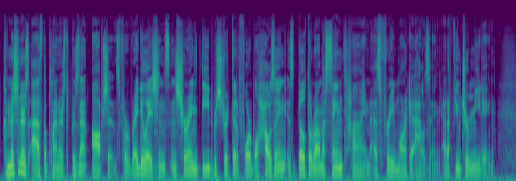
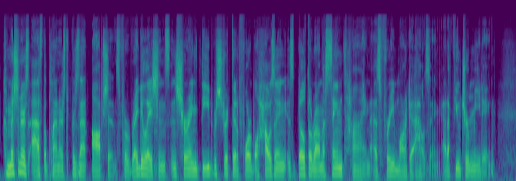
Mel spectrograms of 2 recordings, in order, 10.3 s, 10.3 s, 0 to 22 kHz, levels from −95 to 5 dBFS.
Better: first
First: none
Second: garbled, watery; slightly; nothing above 15.5 kHz

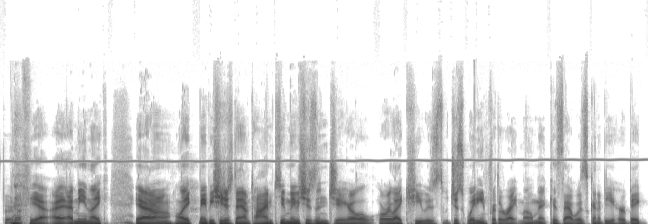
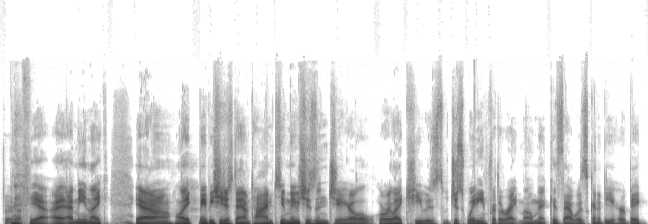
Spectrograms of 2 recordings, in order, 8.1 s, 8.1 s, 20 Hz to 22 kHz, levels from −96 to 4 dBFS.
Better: second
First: high-pitched whine; faint; throughout; 6 kHz, 25 dB below the speech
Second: none

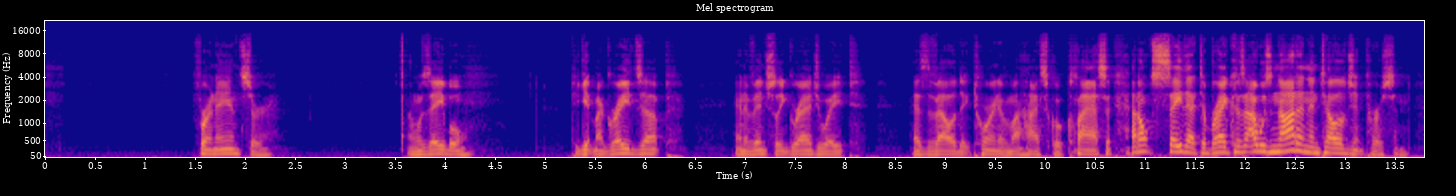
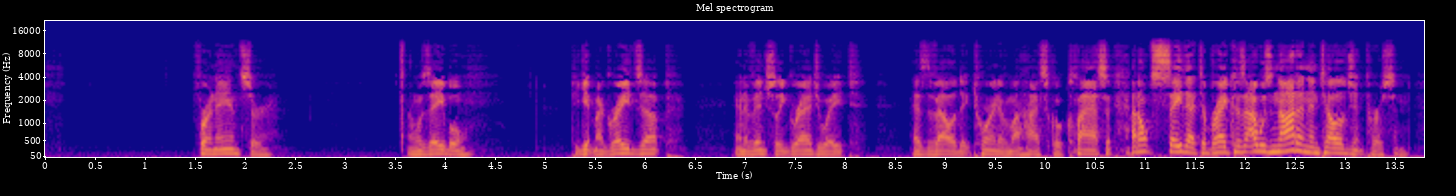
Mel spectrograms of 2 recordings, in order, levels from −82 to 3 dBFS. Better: first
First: none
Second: garbled, watery; badly; nothing above 10.5 kHz

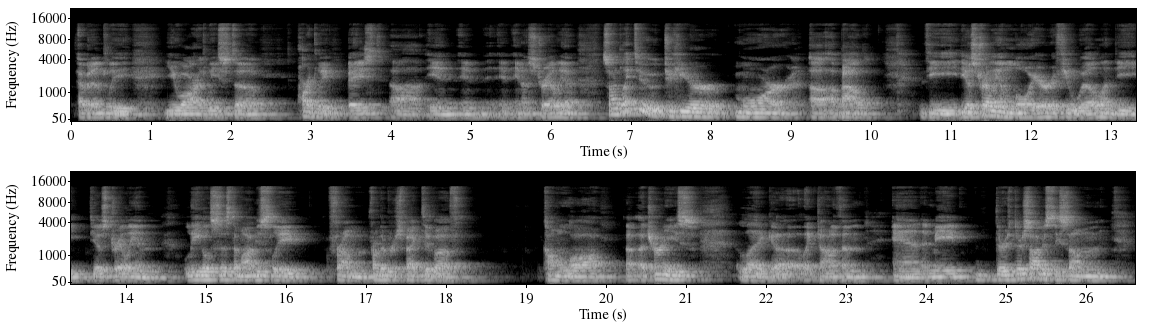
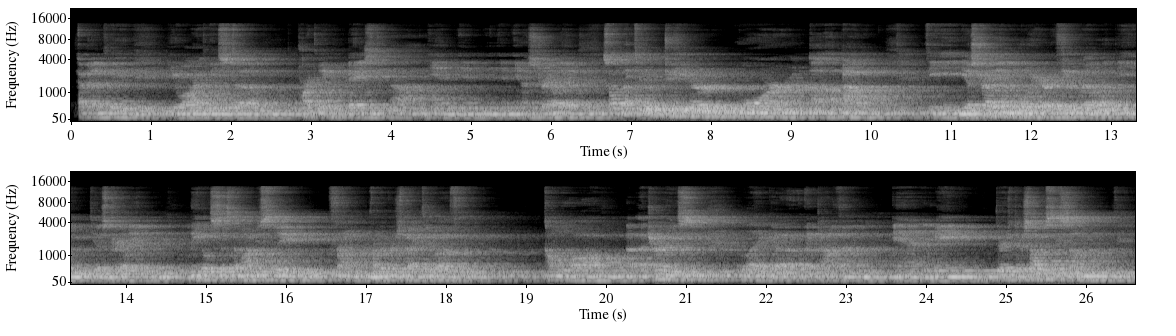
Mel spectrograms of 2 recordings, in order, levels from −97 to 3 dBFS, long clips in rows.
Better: first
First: room echo; slight; dies away in 0.6 s // off-mic speech; far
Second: room echo; strong; dies away in 3 s // off-mic speech; far

